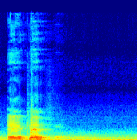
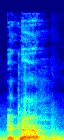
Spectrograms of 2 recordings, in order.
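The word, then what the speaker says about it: עקב: La misma palabra, se pronuncia distinto. La misma palabra, Akef. ¿Cómo se llama nuestra parashá? Ekef.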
